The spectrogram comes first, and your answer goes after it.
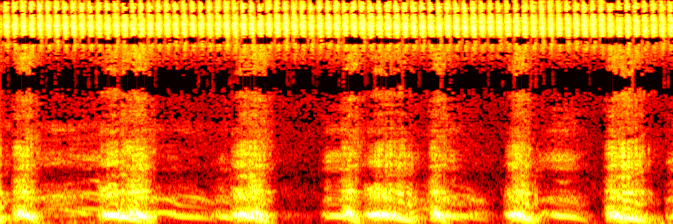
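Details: Lions, possibly males, on a reserve or sanctuary in the Limpopo bushveld, South Africa, give a series of deep, rumbling roars, each lasting under a second, heard during a patrol.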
